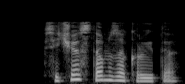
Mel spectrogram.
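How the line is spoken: Soft reply. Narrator (Russian): мягко ответила медсестра

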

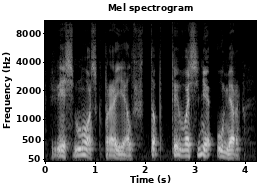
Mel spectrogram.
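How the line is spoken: Spiteful, cold muttering. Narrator (Russian): мгновенно остывал лицом и злобно говорил

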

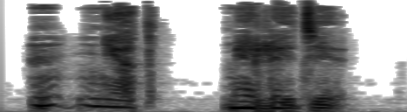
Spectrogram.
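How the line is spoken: Hoarse breathy. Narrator (Russian): хрипло выдохнул

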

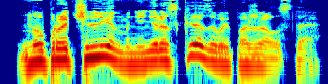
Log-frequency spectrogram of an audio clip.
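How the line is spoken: Growl. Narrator (Russian): рыкнул Ширей

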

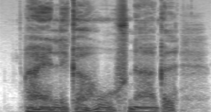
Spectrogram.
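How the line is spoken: Muttered while straining up. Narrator (German): murmelte, während er versuchte, sich aufzurichten

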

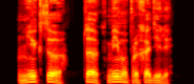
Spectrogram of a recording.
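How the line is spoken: Deep bass voice. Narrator (Russian): пробасил Дакхут

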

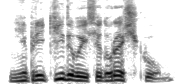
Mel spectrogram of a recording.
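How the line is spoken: Growl. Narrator (Russian): прорычал Тигров

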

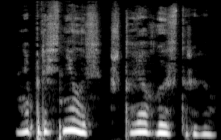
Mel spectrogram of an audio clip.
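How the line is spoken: Barely audible child's whisper. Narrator (Russian): еле слышно прошептал мальчик

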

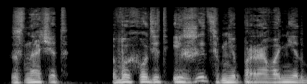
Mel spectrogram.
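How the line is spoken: Muttering. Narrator (Russian): бормотал

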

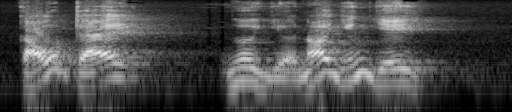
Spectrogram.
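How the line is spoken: Near-screaming. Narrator (Vietnamese): Quyết Lan đồng tử nói như thét

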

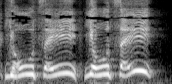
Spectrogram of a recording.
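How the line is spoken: Shouting while running. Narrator (Chinese): 边喊边跑出门外

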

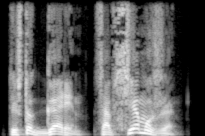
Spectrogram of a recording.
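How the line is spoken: Angry hiss. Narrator (Russian): Девушка зашипела рассерженной кошкой

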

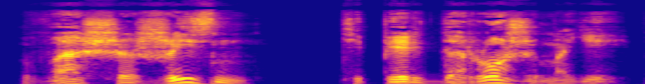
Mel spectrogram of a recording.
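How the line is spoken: Whisper. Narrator (Russian): прошептал он

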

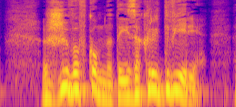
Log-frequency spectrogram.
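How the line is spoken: Barked command. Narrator (Russian): рявкнул Дрейер

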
